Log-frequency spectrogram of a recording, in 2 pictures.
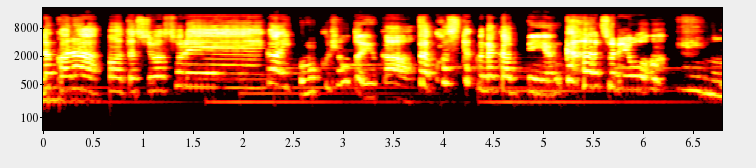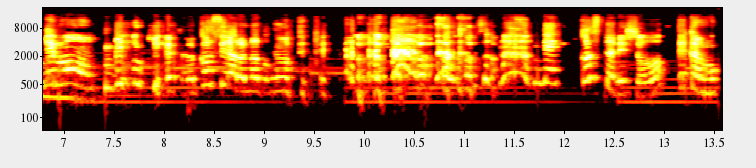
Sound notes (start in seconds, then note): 9.7 laughs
